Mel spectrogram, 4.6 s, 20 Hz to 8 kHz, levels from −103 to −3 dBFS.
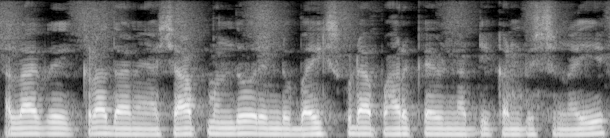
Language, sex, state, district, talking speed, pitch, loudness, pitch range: Telugu, male, Andhra Pradesh, Sri Satya Sai, 155 wpm, 115 Hz, -14 LUFS, 115-125 Hz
